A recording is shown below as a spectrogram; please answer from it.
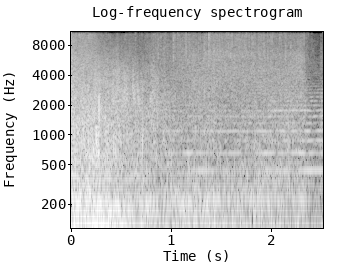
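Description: A Confringo fire-blast spell explodes in the Hogwarts Legacy video game, one loud booming blast that rolls into a sustained rumbling roar and then slowly fades.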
